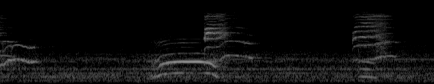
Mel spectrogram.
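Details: Scottish Fold kitten crying because it wants to go outside, indoors: drawn-out meows, one long arched cry near the middle and a shorter rising one near the end.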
